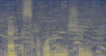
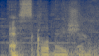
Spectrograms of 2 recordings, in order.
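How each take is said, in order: First: The k sound in the x is pronounced. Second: The k sound in the x is dropped. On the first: The speaker calls it right. "rather than exclamation" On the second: The speaker calls it wrong. "I always skip the k in the x"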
